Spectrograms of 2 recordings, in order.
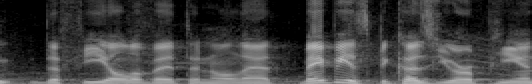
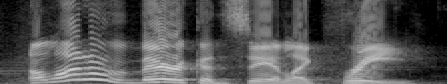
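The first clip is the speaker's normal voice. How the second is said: loud, high, indignant tone. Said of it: "And I'm like".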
